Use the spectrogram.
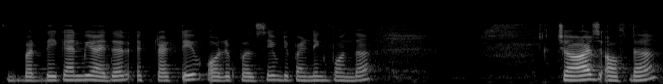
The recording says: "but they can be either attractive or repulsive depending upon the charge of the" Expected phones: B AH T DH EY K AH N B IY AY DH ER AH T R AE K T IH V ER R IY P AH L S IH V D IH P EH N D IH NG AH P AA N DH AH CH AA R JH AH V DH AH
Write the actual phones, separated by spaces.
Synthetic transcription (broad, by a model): B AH T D EY K AH N B IY AY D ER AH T R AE K T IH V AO R IY P AH L S IH V D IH P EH N D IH NG AH P AA N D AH CH AA R JH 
